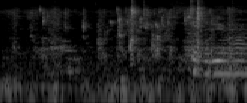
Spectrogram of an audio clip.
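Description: Water from a tap pours into a pot while couscous is being prepared with vegetables and squash, a close, splashing, rising rush that swells and fills toward the end.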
